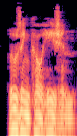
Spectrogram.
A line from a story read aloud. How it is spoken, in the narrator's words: muttered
